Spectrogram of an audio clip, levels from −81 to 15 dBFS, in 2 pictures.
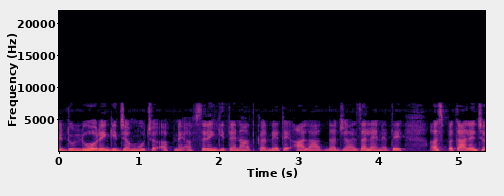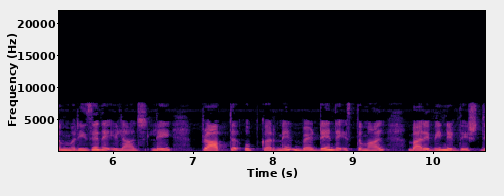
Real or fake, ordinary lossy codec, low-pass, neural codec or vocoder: fake; none; none; codec, 16 kHz, 16 kbps, FreqCodec, larger model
